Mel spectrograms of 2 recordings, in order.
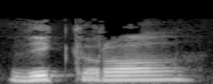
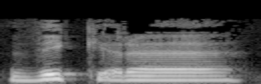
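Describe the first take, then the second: First: The final vowel is an open a sound. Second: The final vowel lies between a and e. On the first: "یکی فتح ذکرا" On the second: "یکی هم ذکره میشود اماله صغرا"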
